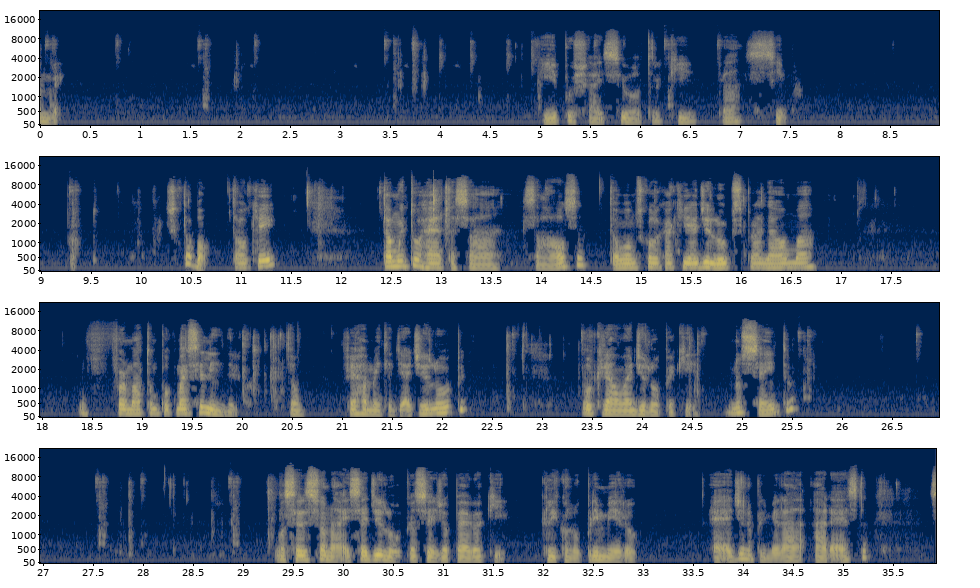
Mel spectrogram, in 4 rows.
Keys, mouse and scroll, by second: 2.1-4.0 alt+drag, 4.0 alt+middle click, 5.6-10.0 drag, 10.0 scroll down 1, 10.3 alt+click, 11.7 right click, 12.9 space, 13.6 scroll down 1, 14.0-20.2 alt+drag, 20.2 ctrl+r, 22.7-24.6 alt+drag, 24.6-29.3 alt+drag, 29.3 w, 30.7-31.1 scroll up 1, 32.1 click.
